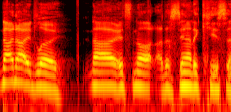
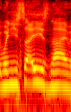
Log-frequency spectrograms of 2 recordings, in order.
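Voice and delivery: normal talking voice

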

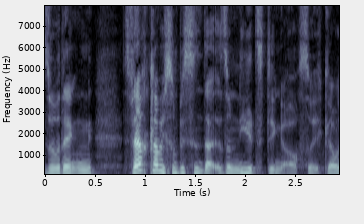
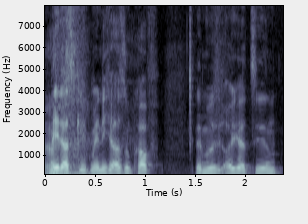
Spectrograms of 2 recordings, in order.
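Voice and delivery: ordinary talk, nothing marked

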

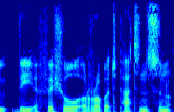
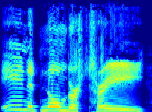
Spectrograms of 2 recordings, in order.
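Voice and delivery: very high, loud, slow mock Irish accent; hammed-up Irish accent; 11 semitones higher, 10 dB louder, much slower than usual. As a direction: announce it like a stage Irishman. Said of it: "I've gone Irish now".

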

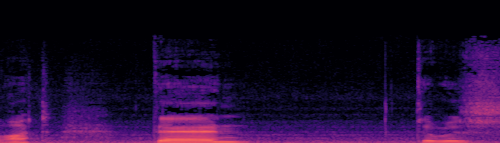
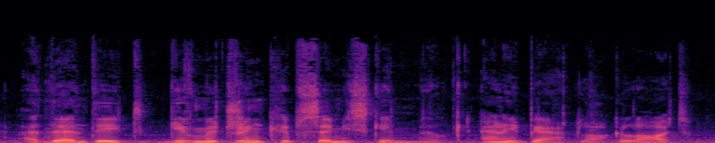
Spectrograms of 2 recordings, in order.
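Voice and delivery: ordinary delivery

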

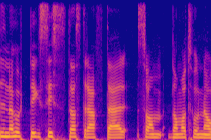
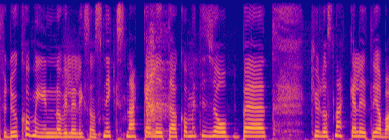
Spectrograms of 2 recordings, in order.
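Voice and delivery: normal talking voice

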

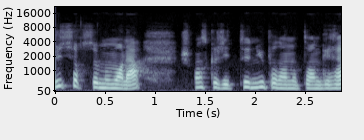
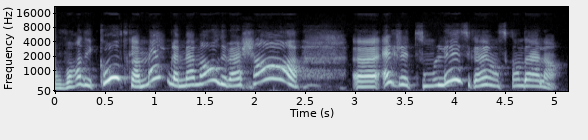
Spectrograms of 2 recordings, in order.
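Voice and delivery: high, scandalised gossip voice; mock outrage shared in the corridor; pitched-up indignant whisper-to-colleagues tone; gossiping nurse; 10 semitones higher than usual. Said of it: "en disant".

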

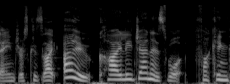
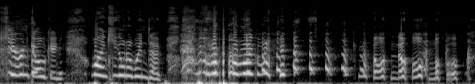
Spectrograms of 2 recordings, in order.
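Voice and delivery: high loud laughing squeal; laughing shriek; 12 semitones higher, 8 dB louder than usual. Real, not acted.

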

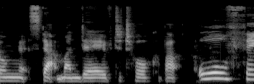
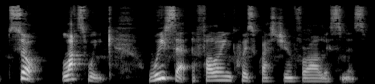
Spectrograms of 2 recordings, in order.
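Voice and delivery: ordinary talk

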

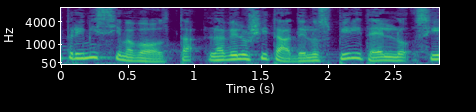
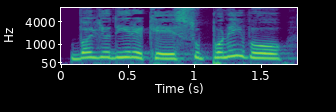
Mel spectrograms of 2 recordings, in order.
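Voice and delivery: much higher sprite voice, mumbled excuse; squeaky stammer; 11 semitones higher, 4 dB louder than usual. A narrator's reading. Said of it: "farfugliò Tefanis".

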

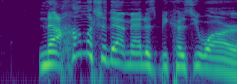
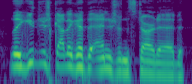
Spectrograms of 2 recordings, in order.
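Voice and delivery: ordinary talk, nothing marked

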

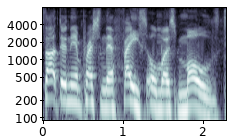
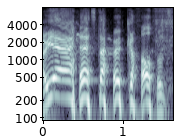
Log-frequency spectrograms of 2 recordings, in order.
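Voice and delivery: slow, drawn-out Stone Cold growl with a laugh; laughing Stone Cold imitation; mock Stone Cold; 6 semitones higher, much slower than usual. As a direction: drag out a lazy Stone Cold yeah. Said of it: "you do Stone Cold and we all go".

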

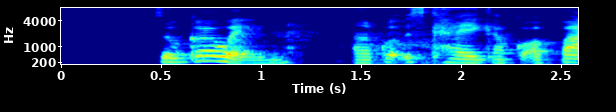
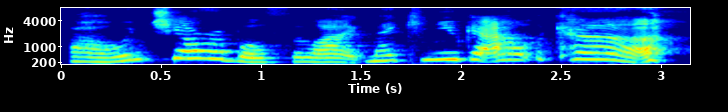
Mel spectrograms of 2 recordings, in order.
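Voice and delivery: put-on higher, louder, slow pointed baby talk; loud mock sympathy; 7 semitones higher, 8 dB louder than usual. To her crying baby, loud pointed mock sympathy. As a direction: pity the baby so she overhears. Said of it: "loud enough that she can probably hear me".

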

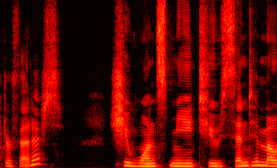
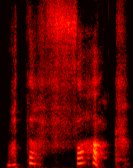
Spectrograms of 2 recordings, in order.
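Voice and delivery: slow, breathless whispered what the fuck; whispered disbelief; 9 semitones higher, 11 dB quieter, much slower than usual. Retold or imitated. Waiting for the woman's reply, slow whisper. Retold reaction to silence.

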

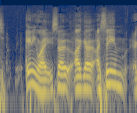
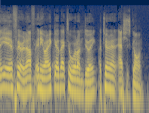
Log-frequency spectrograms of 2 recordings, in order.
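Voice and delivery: ordinary delivery

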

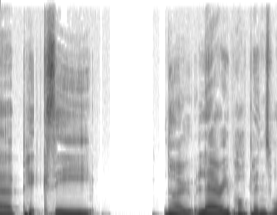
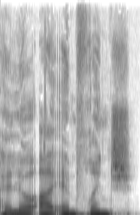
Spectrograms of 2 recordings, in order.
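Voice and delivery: slow mock French accent; slower than usual. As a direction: imitate a bad French accent, drawn out. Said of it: "had to do a French accent".

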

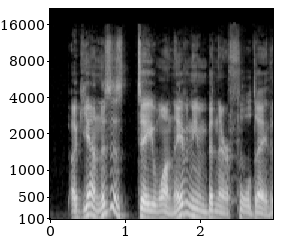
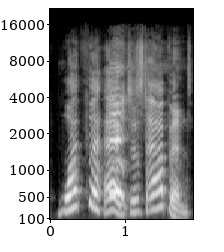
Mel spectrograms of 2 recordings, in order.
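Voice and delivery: high, slow bewildered question; stunned wife trying to make sense of it; slow, high-pitched disbelief; baffled; 12 semitones higher, 7 dB louder than usual. Retold or imitated. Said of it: "Kathy's just standing there like".

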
